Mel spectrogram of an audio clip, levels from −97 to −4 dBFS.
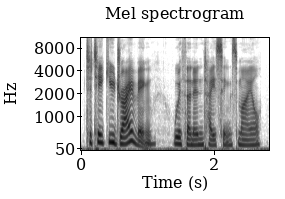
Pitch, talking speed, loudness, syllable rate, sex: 185 Hz, 170 wpm, -19 LUFS, 5.0 syllables/s, female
